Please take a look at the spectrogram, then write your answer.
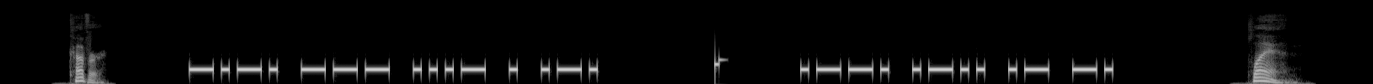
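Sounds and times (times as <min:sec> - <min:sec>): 
morse code: 0:01.9 - 0:06.0, 0:08.0 - 0:11.2
person speaking a word: 0:12.5 - 0:13.0.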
